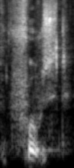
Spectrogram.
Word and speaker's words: Fuest: Se escribe con UE, que normalmente sería U, pero no se pronuncia así para los que no saben, es Fuest, como con acento en la U, y se pronuncia bien.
